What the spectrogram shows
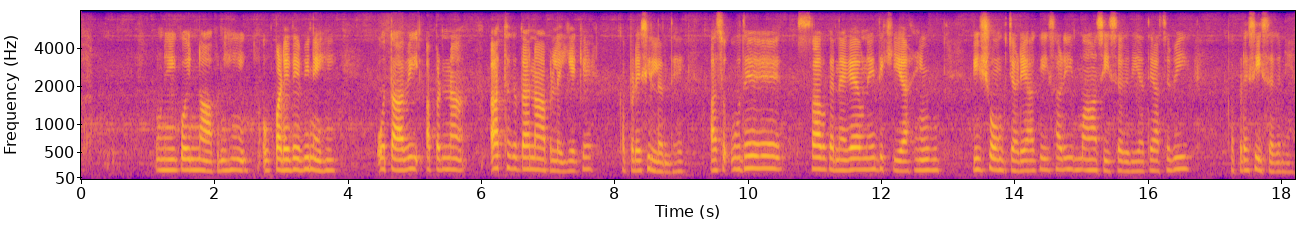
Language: Dogri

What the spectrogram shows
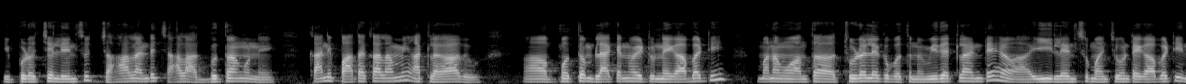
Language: Telugu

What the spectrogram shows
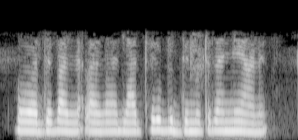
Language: Malayalam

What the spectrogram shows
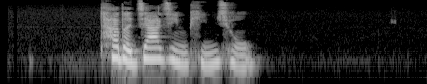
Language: Chinese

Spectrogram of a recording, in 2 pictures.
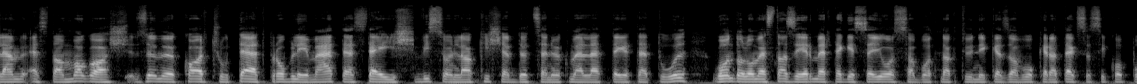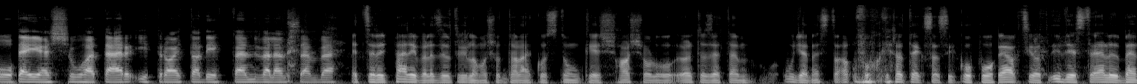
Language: Hungarian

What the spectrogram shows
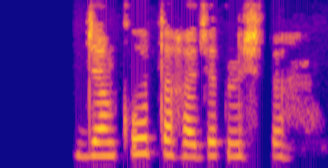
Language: Pashto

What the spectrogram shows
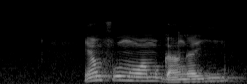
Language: Tsonga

